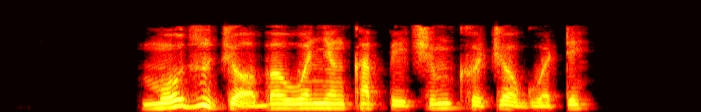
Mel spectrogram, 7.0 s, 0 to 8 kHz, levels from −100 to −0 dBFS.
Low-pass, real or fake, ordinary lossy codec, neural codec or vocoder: 7.2 kHz; real; AAC, 16 kbps; none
